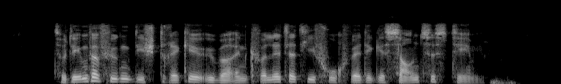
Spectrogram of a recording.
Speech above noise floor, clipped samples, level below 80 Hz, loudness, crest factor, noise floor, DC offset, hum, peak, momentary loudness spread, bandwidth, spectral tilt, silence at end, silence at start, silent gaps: 47 dB; under 0.1%; -54 dBFS; -25 LUFS; 22 dB; -72 dBFS; under 0.1%; none; -4 dBFS; 8 LU; 9.8 kHz; -4 dB/octave; 0.6 s; 0.55 s; none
